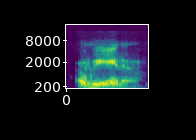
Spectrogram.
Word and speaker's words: Oviedo: Oviedo.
